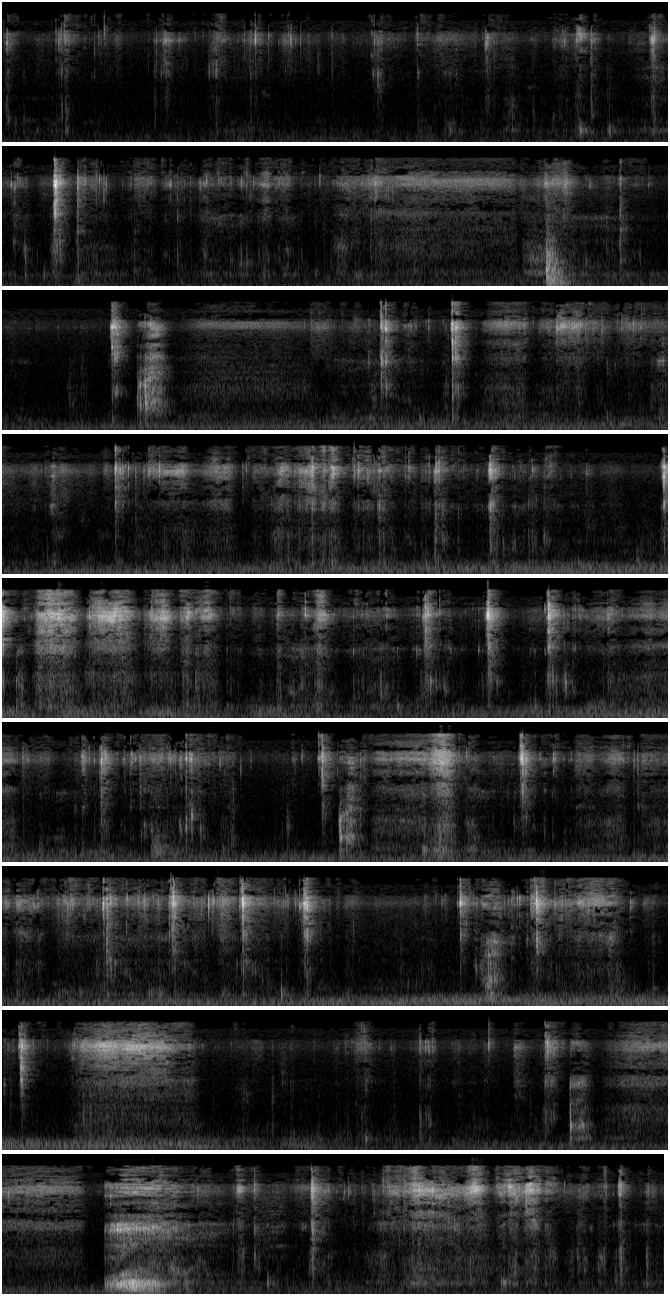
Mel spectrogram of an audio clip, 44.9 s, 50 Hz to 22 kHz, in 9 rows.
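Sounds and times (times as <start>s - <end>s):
person chewing food: 0.0s - 44.9s.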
